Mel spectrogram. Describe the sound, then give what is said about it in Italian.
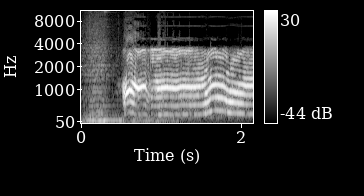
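A caller on the phone line imitates a Tarzan jungle yodel yell, a loud sustained wavering cry with a sharp onset that holds strongly for about two seconds, slightly distorted over the phone line. “Questa è Tarzan, un attimo.”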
